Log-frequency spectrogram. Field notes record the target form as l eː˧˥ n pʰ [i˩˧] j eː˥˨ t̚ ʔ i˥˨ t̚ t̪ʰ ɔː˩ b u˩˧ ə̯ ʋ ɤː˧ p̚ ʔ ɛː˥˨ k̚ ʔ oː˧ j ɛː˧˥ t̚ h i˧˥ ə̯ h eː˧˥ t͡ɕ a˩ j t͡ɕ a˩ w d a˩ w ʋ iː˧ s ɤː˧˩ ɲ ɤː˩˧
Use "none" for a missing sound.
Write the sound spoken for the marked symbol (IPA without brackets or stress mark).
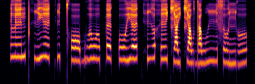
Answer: i˩˧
